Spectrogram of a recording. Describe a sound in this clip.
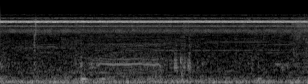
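A young monkey squeaks briefly.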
